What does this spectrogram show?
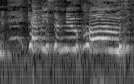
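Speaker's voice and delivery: high, loud slow shriek; a desperate wail; screaming demand. Retold or imitated. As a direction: scream it across the house. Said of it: "scamper and scream".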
